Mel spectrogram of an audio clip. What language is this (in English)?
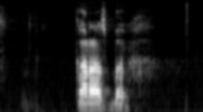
Afrikaans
